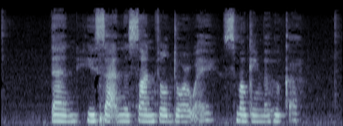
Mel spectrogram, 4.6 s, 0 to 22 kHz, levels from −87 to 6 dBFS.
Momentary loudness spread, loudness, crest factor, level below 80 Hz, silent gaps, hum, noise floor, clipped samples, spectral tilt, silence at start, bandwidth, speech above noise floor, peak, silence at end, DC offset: 10 LU; -20 LUFS; 18 dB; -54 dBFS; none; none; -52 dBFS; under 0.1%; -4 dB/octave; 0.7 s; 16 kHz; 31 dB; -2 dBFS; 0.1 s; under 0.1%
